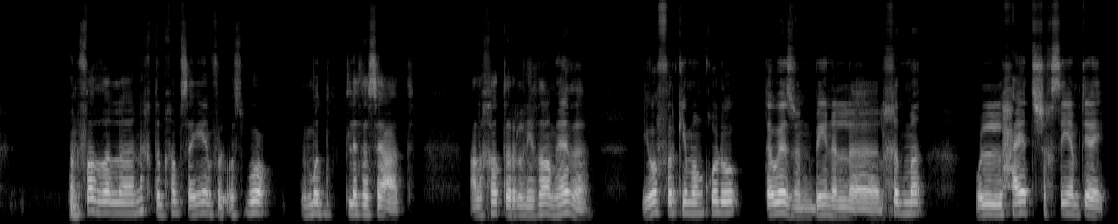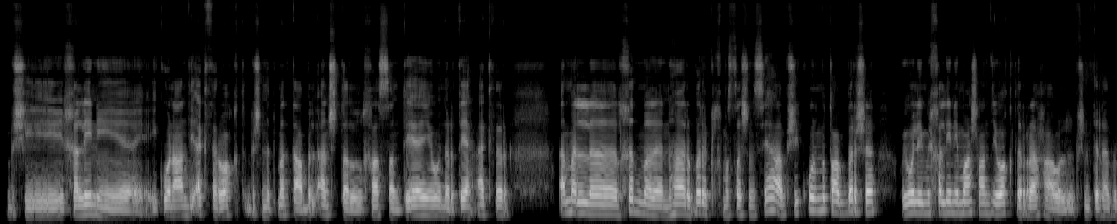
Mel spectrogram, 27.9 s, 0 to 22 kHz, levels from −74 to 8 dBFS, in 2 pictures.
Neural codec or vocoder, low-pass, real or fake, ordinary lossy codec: vocoder, 44.1 kHz, 128 mel bands, Pupu-Vocoder; none; fake; none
